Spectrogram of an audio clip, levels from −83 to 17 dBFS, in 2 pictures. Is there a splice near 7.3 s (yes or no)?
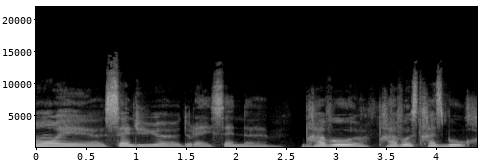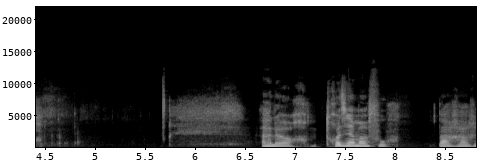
yes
